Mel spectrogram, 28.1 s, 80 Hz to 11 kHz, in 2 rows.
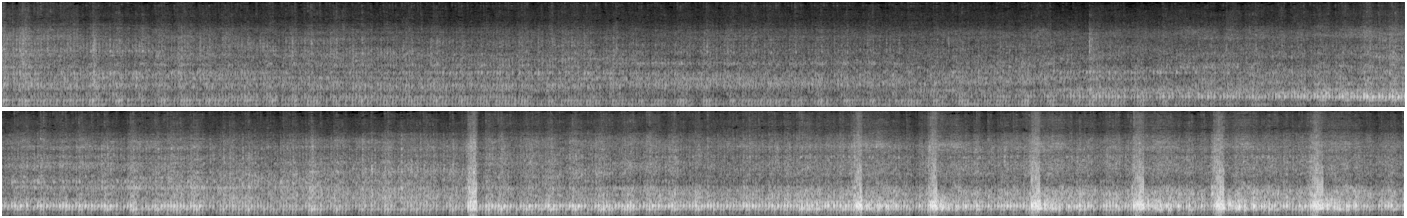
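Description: Yamaha YZF-R1's inline-four engine running: a steady idle that grows louder about halfway through, then over the last ten seconds a series of sharp cracks about once a second on top of the engine note.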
